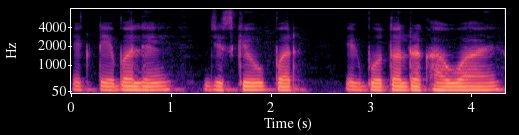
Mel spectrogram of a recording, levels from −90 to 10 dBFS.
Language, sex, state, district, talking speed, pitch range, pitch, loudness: Hindi, male, Jharkhand, Ranchi, 140 wpm, 120-130 Hz, 125 Hz, -15 LUFS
